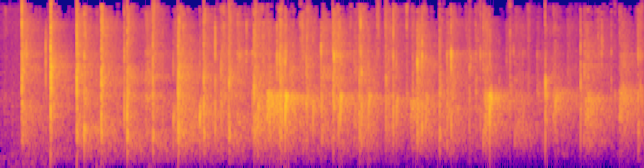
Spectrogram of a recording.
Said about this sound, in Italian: Beh, insomma, l'applauso ci vuole, no?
